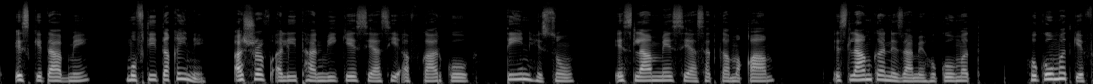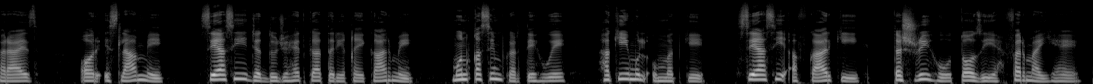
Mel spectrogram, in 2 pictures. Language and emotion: Urdu, neutral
